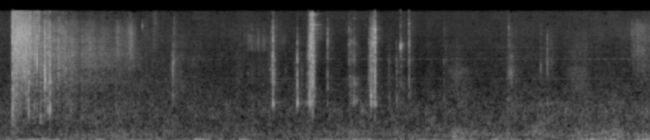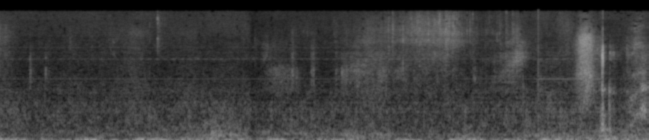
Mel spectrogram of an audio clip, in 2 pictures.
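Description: A single hunting-rifle shot with a short echoing tail, followed about three seconds later by a few sharp clicks. A low, steady rumble of wind noise runs underneath.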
